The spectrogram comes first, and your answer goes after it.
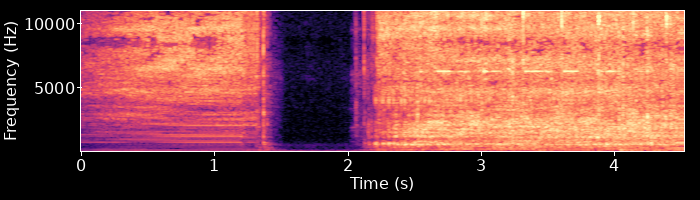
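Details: Lionel 736 Berkshire postwar locomotive after cleaning and lubing the motor with Super Lube synthetic grease: after a brief silence the motor spins up to a smooth, even whir with no catching or labouring, running freely; smoke unit works.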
